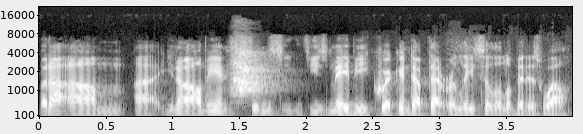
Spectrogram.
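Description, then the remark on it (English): The man's own pet dog barks in the background, partly buried beneath the man talking steadily in the foreground. “By the way, I have to ask if you can uh, if you can hear my dog in the background there.”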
